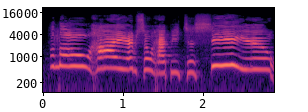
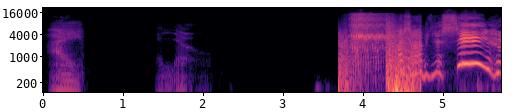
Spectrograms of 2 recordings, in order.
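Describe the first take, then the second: First: It is said in an imitation of Toad's voice. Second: It is said in a plain, ordinary voice.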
